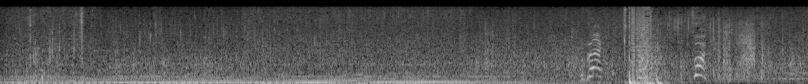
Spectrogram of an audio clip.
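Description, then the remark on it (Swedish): Steady rain patters on a hard surface with a constant hiss and a low rumble beneath, broken near the end by a few brief, sharper splashing bursts. “Jag, jag bara sitta med det här med regn.”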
